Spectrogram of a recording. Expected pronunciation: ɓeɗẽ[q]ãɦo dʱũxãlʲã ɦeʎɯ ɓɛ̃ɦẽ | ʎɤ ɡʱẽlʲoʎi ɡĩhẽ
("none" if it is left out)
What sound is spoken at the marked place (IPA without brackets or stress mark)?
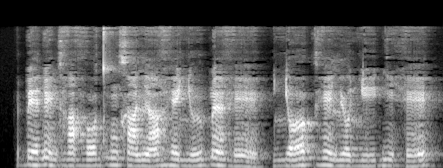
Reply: ɡʱ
